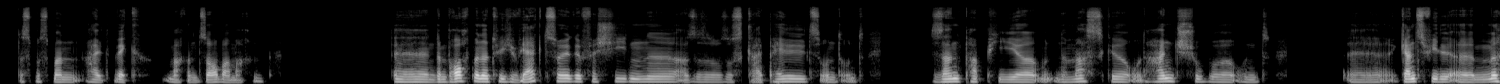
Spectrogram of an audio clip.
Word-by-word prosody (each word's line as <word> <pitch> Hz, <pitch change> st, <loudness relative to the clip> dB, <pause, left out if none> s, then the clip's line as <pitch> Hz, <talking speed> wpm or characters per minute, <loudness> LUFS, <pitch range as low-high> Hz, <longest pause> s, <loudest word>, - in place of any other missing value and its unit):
Das -, -, -8 dB
muss -, -, -10 dB
man 110 Hz, -1 st, -1 dB
halt 110 Hz, -4 st, -4 dB
wegmachen, 105 Hz, 0 st, -5 dB
sauber 110 Hz, -1 st, +1 dB
machen. 140 Hz, +8 st, -10 dB, 1.3 s
Äh, 120 Hz, -2 st, +1 dB
dann 120 Hz, +1 st, 0 dB
braucht 145 Hz, +4 st, +7 dB
man 145 Hz, -, +7 dB
natürlich 130 Hz, -4 st, +3 dB
Werkzeuge 140 Hz, -2 st, +3 dB
verschiedene, 125 Hz, -2 st, -2 dB
also 115 Hz, +3 st, -7 dB
so 110 Hz, -1 st, -7 dB
so 110 Hz, 0 st, -10 dB
Skalpells 130 Hz, +3 st, -2 dB
und 110 Hz, 0 st, -5 dB
und -, -, -11 dB, 0.7 s
Sandpapier 115 Hz, -3 st, +1 dB
und -, -, -8 dB
'ne 115 Hz, -, -7 dB
Maske 125 Hz, -1 st, -2 dB
und 130 Hz, +2 st, -7 dB
Handschuhe 130 Hz, -5 st, 0 dB
und, 110 Hz, 0 st, -11 dB, 0.7 s
äh, 110 Hz, +1 st, -8 dB
ganz 135 Hz, +3 st, +6 dB
viel, 120 Hz, -2 st, +2 dB
ähm, 110 Hz, +5 st, +3 dB
120 Hz, 125 wpm, -24 LUFS, 110-135 Hz, 1.3 s, braucht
